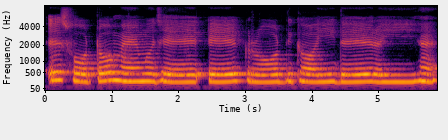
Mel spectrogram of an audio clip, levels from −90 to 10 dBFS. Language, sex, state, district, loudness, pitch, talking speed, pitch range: Hindi, female, Madhya Pradesh, Umaria, -13 LUFS, 225 Hz, 100 wpm, 220-235 Hz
